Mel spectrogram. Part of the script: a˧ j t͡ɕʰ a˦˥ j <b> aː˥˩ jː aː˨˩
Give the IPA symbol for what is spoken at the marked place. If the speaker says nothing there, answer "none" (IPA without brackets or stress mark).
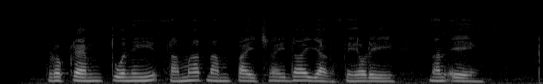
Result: d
